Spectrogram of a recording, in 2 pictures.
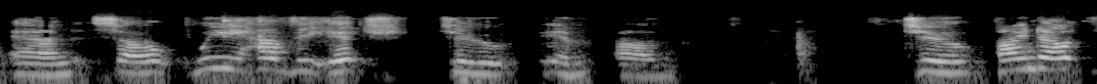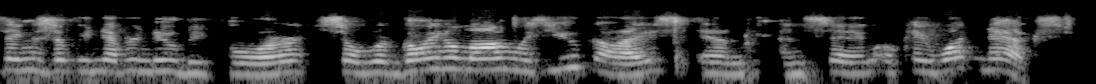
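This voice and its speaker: An older woman teaching a film class, chatty and soft-spoken, introducing her course with small self-mocking laughs. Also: a little high, a little slow, slightly rough, highs cut off.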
